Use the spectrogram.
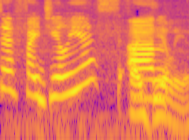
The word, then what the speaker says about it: Phygelius: How do you pronounce this? That's a felious.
